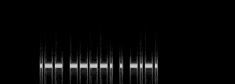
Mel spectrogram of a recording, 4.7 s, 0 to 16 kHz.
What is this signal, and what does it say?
Morse code, heard as a keyed tone, about 23 wpm, 700 Hz. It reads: W9EC
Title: Speed Racing - USA 1x2 Call Signs 20wpm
